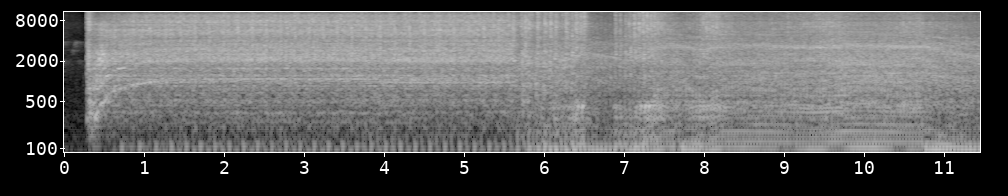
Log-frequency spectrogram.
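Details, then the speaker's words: John Deere L110 mower with Kohler Command 17.5 hp, no-start repair: steady starter churning about five seconds to fill the carburetor with fuel, then engine catches and settles into smooth, even run; clean start. "i'm going to let y'all hear how much it's got to turn to fill that carburetor up it may not be as much as i think"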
